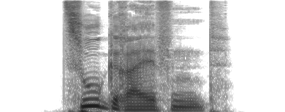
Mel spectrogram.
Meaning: present participle of zugreifen
- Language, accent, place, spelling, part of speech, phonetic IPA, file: German, Germany, Berlin, zugreifend, verb, [ˈt͡suːˌɡʁaɪ̯fn̩t], De-zugreifend.ogg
